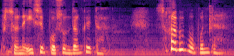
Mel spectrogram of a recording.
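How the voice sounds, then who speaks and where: A woman's voice: mid-range voice, very animated, brisk, faint music behind, lightly acted. An actress playing a curious young woman in a radio drama, suspicious and questioning in her delivery. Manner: probing, questioning.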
